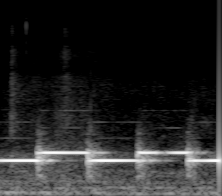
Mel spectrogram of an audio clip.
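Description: Hotel fire alarm going off: a steady two-tone sounder alternating between a lower and a higher note, about half a second each.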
